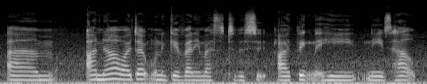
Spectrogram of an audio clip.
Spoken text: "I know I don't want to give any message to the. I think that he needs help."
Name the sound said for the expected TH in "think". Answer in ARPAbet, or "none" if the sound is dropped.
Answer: TH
